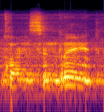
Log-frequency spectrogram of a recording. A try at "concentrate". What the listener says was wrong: Okay, let's try the word concentrate. You're pronouncing concentrate. You're pronouncing that R a little bit too hard, so just concentrate.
